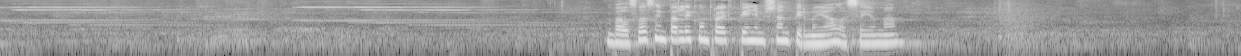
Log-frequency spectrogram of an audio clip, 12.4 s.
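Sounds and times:
parliament voting bell ringing: 0.0 - 7.9
soft murmur: 0.0 - 12.4
speech: 6.1 - 9.2.

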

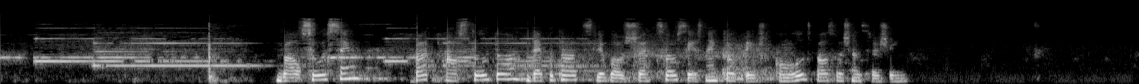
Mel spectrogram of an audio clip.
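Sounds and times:
electric bell ringing to call a vote: 0.3 - 6.3
speech: 2.8 - 9.2.

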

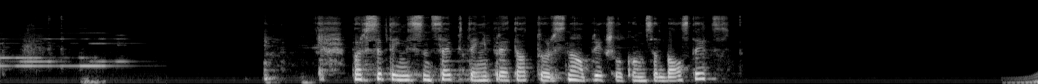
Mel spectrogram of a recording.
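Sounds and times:
parliament voting bell ringing: 0.0 - 1.6
speech: 3.6 - 7.4.

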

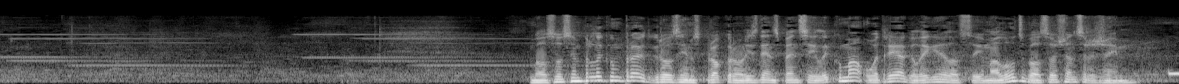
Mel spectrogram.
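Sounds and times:
parliament chamber electric bell ringing before vote: 0.0 - 5.8
speech: 5.4 - 11.6.

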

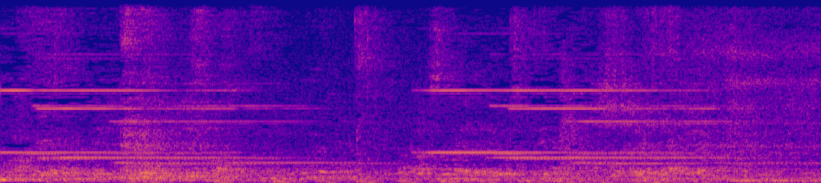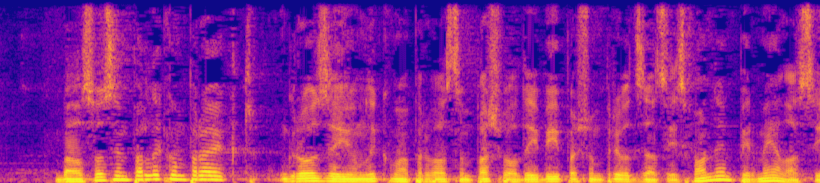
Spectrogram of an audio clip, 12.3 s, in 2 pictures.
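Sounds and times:
electric bell ringing in a parliament chamber to call a vote: 0.0 - 7.2
murmur of voices: 0.0 - 12.2
speech: 6.6 - 12.2.

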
